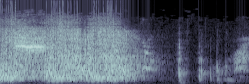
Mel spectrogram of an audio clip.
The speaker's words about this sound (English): Shoot the winner in the back. Dirty pig, you shoot a hole in my hand. You're lucky it wasn't your head.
